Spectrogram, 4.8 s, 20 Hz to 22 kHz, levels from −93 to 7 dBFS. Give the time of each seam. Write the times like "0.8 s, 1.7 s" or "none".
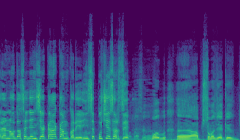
3.0 s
